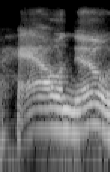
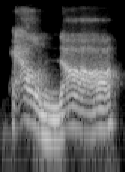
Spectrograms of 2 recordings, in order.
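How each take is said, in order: First: The last word ends with an 'oh' vowel. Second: The last word ends with an 'ah' vowel.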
